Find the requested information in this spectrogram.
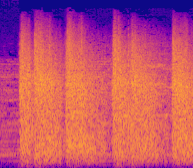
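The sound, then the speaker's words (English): Loud gunshots ring out in a firefight, four harsh cracks in quick succession. Each crack carries a brief noisy tail that runs almost into the next. “Another of Mosley's men is hit. Frank takes a shot and then dashes away from his tree.”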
